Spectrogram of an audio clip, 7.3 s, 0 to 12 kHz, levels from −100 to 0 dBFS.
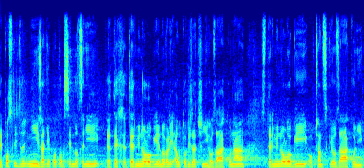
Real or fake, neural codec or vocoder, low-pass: real; none; 10.8 kHz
